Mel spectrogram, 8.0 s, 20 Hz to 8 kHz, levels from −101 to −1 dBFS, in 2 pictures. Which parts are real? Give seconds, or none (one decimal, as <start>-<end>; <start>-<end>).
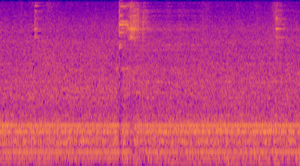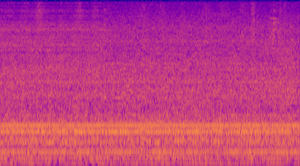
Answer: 0.0-1.7; 2.7-3.9; 5.4-8.0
